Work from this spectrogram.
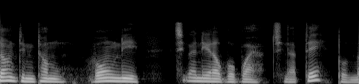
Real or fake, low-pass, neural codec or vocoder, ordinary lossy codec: fake; 7.2 kHz; codec, 16 kHz, 0.5 kbps, FunCodec, trained on LibriTTS, 25 frames a second; none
